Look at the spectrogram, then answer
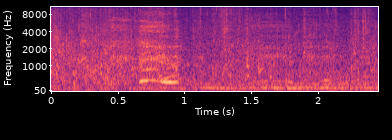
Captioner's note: gasps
